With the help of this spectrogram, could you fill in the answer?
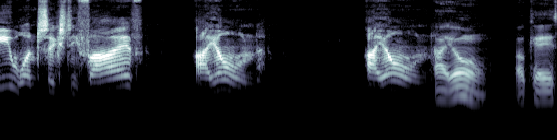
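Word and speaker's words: αἰών: That word world is eon. All right, I'm going to pronounce it. Strong's G 165. Ion.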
